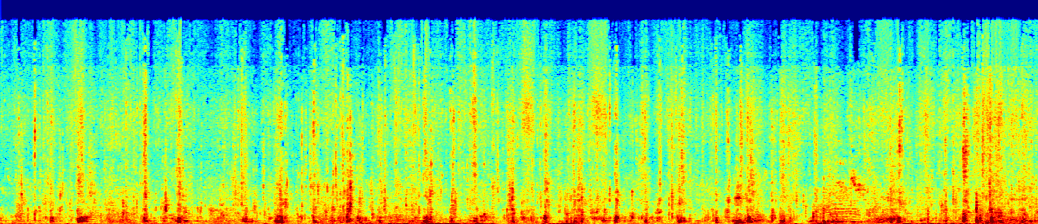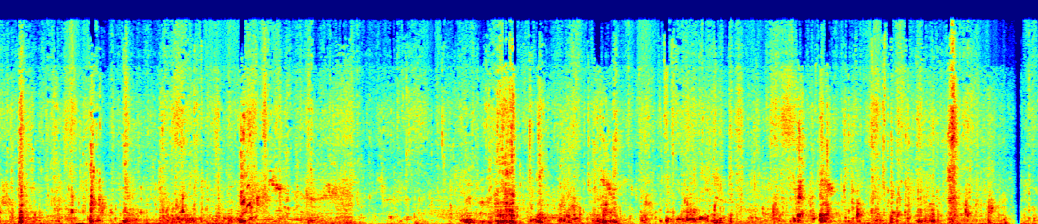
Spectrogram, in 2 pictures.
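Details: Several pigs eating on a farm: constant dense crunching, chewing and snuffling with soft grunts blending together, a busy, steady texture throughout with no clear pauses.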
